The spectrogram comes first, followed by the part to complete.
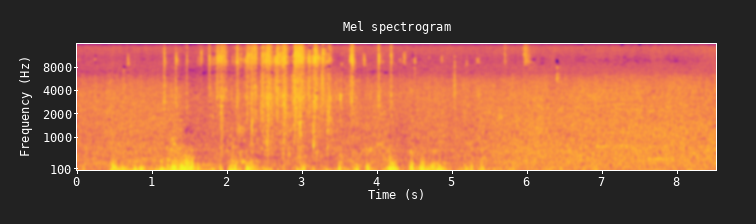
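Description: Footsteps splashing and squelching through shallow water over gravel and mud, irregular splashes with low thuds for about the first five seconds, then a steady rush of flowing river water.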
